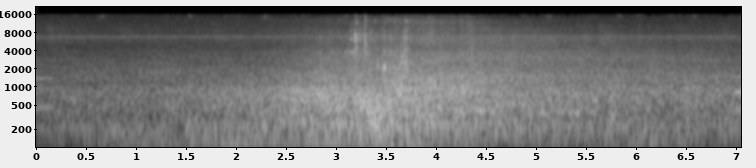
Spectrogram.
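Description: A van drives past on the street, rising and fading.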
